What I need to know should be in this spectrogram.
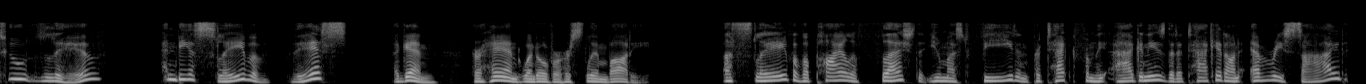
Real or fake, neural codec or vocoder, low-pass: real; none; 7.2 kHz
